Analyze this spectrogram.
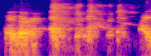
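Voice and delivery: normal talking voice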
